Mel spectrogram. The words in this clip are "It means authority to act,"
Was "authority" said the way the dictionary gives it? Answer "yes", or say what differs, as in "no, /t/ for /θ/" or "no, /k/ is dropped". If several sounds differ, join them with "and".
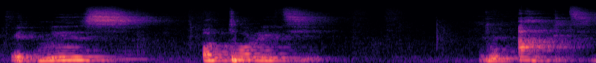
no, /t/ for /θ/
